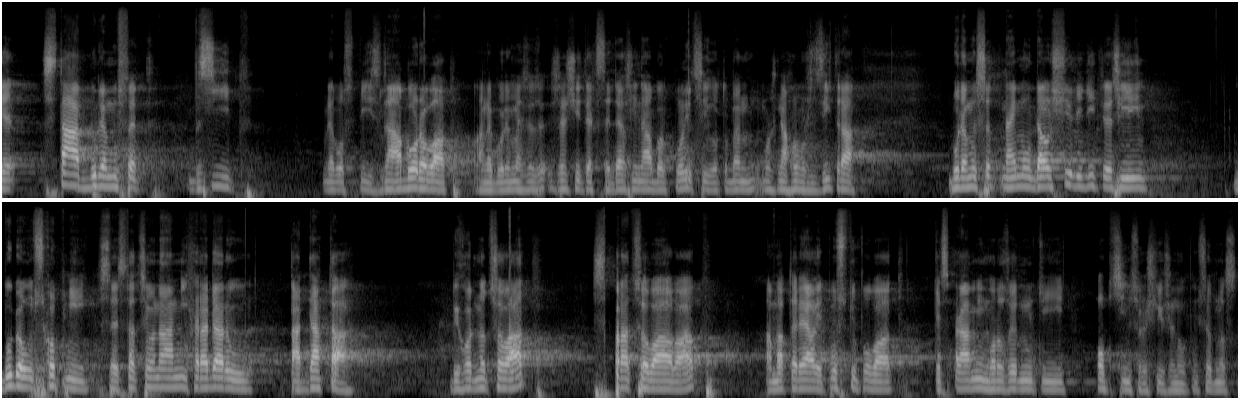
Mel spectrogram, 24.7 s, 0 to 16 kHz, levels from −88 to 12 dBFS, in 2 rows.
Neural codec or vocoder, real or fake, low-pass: codec, 44.1 kHz, 2.6 kbps, SNAC; fake; 14.4 kHz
